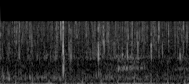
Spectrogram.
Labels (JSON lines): {"label": "biophony, crackle", "recorder": "SoundTrap 600"}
